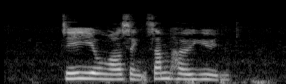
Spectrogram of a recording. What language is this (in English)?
Cantonese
